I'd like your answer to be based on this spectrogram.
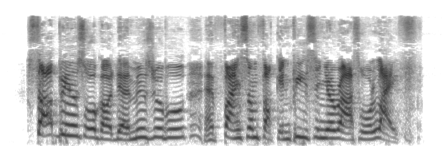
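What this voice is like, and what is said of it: Raised, shouting voice. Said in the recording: “raising my voice.”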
